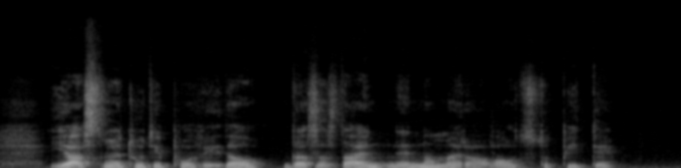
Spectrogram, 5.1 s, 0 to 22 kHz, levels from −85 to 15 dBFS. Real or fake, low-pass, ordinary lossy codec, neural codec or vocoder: fake; 19.8 kHz; none; vocoder, 44.1 kHz, 128 mel bands, Pupu-Vocoder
